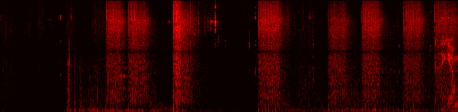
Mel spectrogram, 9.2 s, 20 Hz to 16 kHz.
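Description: Rapid automatic gunfire in the video game Call of Duty: Black Ops 2, bursts of loud crackling shots repeating across the stretch with brief gaps, with occasional speech mixed underneath.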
